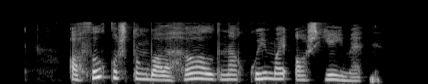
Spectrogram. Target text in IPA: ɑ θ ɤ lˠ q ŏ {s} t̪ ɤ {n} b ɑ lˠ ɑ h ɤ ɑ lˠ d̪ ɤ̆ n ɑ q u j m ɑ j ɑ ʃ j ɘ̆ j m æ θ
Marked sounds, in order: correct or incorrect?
incorrect, incorrect

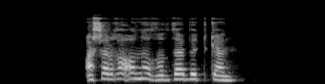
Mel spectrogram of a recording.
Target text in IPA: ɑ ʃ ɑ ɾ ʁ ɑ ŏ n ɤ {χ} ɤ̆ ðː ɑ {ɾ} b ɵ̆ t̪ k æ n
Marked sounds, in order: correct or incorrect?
incorrect, incorrect

